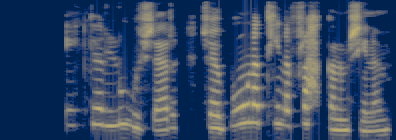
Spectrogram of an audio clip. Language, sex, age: Icelandic, female, 13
